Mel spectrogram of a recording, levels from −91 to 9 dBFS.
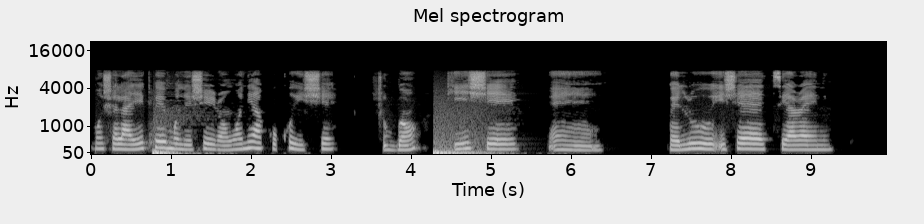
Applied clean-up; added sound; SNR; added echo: classical method spectral subtraction.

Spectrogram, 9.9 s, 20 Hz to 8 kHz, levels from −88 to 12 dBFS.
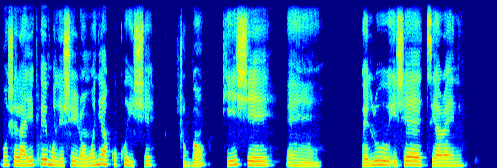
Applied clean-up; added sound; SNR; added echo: none; none; none; none.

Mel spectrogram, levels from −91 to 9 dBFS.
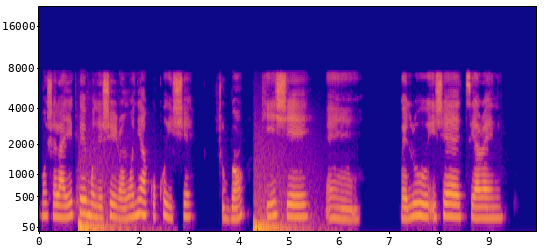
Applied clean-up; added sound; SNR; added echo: none; Boom; 2 dB; none.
